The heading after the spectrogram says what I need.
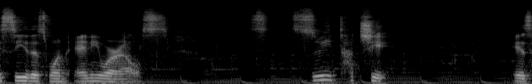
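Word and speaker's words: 一日: Suitachi is how you say this.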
